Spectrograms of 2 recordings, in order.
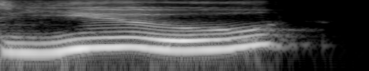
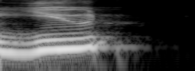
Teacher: Notice you, the sound continues a little bit more, and you'd, when I add the D, which represents the contraction of you would, you'd, the sound closes because my mouth goes into that you'd, into that D position.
